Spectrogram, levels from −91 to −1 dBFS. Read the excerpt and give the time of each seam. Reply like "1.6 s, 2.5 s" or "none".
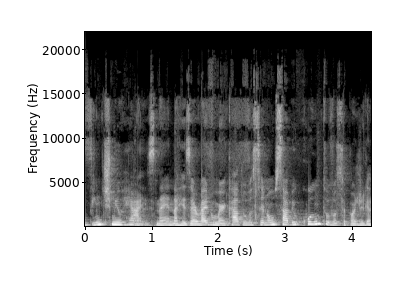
1.7 s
